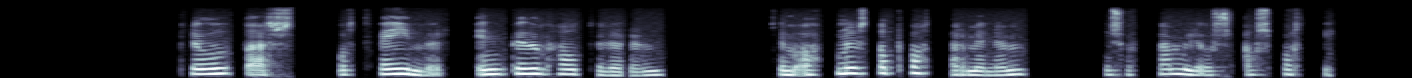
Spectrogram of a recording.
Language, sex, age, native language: Icelandic, female, 40-49, Icelandic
